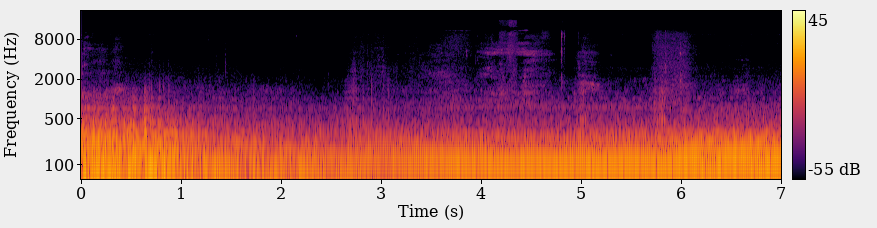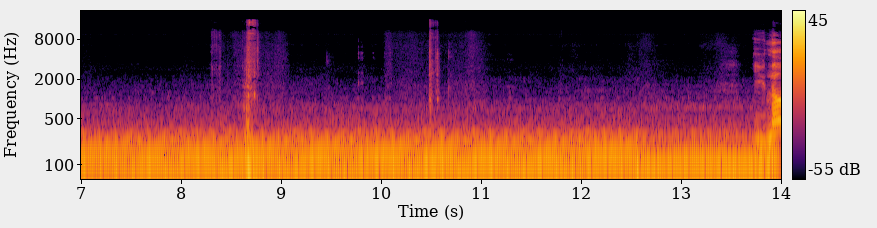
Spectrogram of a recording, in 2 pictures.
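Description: Jeep Grand Cherokee Trackhawk's supercharged 6.2-litre V8 heard from inside the cabin, its revs falling over the first two seconds and then running steadily at a low, even pitch. A single sharp click about two-thirds of the way through.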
